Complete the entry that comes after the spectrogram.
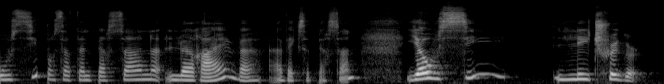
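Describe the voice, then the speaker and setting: A woman with a strong Quebec accent and a fairly high voice speaks at a very slow pace with long, frequent pauses. Her intonation is lively and her loudness swings widely, in a very clean recording with a silent background. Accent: strong Québécois French. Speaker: tarot reader. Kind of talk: tarot reading monologue.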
